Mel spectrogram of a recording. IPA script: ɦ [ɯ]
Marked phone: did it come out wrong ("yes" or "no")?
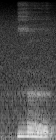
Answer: no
